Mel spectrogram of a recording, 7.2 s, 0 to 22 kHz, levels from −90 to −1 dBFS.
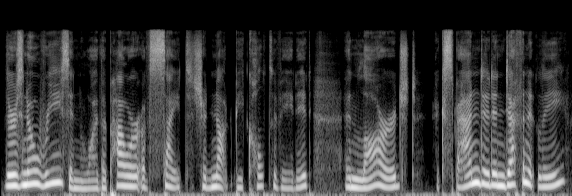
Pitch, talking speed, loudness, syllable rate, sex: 205 Hz, 135 wpm, -17 LUFS, 5.0 syllables/s, female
